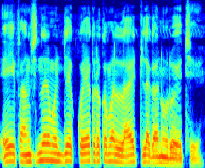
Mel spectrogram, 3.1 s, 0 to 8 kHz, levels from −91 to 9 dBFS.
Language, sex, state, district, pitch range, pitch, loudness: Bengali, male, Assam, Hailakandi, 120-135 Hz, 130 Hz, -12 LUFS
